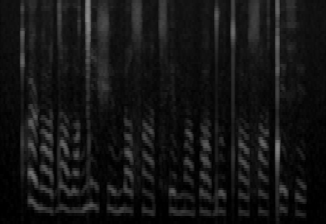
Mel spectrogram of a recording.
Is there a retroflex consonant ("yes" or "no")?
yes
